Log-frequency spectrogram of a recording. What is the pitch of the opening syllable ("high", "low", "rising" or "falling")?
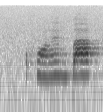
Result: low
